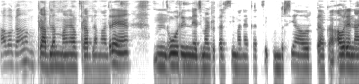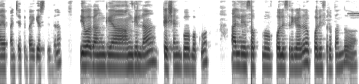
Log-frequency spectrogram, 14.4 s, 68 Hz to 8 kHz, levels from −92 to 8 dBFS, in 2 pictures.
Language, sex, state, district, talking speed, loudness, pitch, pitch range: Kannada, female, Karnataka, Bellary, 140 wpm, -18 LUFS, 180 Hz, 170-190 Hz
